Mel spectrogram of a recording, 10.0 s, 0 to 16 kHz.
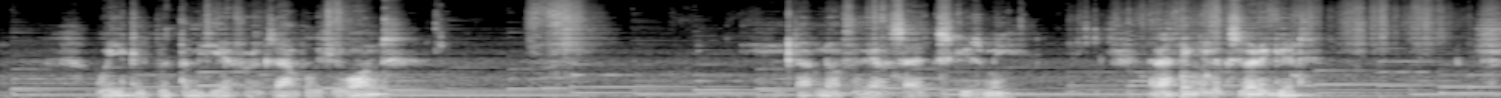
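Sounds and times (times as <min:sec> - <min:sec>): sustained background music notes: 0:00.0 - 0:10.0
brief hiss: 0:03.5 - 0:04.1.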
